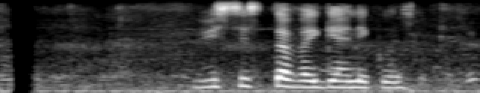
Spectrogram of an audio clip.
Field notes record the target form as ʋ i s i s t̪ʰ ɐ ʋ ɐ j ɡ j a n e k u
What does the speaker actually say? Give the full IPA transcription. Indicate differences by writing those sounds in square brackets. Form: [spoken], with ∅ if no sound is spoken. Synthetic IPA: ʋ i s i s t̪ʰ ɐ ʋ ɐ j ɡ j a n [i] k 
